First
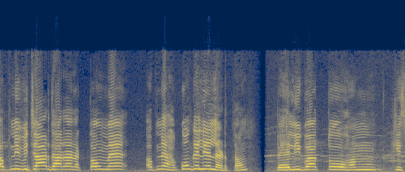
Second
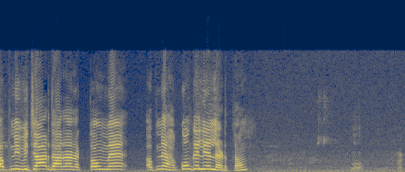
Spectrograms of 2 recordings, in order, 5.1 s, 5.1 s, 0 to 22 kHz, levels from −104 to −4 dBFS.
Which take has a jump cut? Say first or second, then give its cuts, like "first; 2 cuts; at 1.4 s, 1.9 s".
first; 1 cut; at 3.2 s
